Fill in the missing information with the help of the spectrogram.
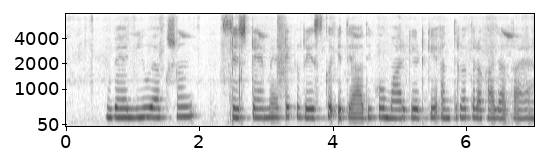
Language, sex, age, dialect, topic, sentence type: Hindi, female, 18-24, Kanauji Braj Bhasha, banking, statement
